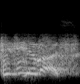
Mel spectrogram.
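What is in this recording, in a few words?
attack position, mood high, Turkish; speech; War Thunder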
